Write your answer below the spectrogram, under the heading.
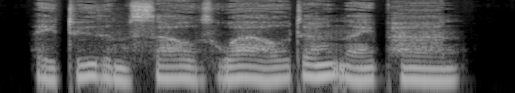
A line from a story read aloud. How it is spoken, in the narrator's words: she said under her breath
